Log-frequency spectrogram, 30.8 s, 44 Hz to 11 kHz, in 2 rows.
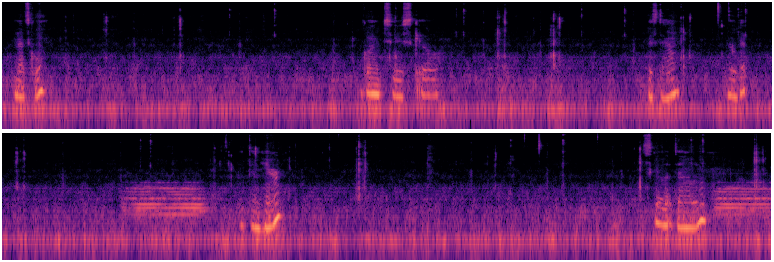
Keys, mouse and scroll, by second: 1.8 shift+middle click, 3.9 b, 8.2 s, 9.6 click, 10.3 a, 11.4 b, 14.1 s, 15.2 click, 16.2 g, 18.8 click, 20.2 shift+middle click, 21.2-21.7 scroll up 1, 21.7 middle click, 23.1 a, 25.5 b, 28.6 s, 29.8 click.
